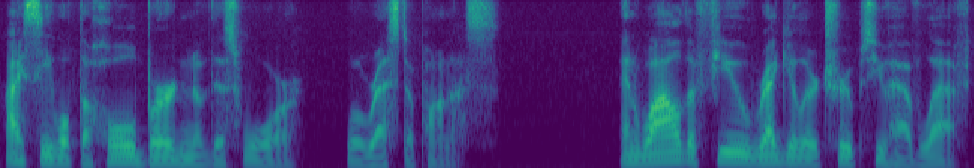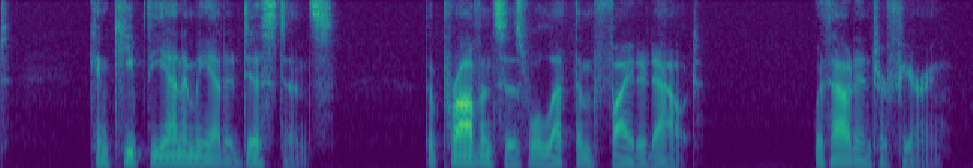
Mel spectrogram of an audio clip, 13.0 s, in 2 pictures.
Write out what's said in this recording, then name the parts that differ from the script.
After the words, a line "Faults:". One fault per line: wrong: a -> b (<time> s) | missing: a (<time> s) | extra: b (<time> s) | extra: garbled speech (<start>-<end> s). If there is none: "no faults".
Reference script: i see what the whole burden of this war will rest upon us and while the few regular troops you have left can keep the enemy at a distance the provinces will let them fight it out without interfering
i see what the whole burden of this war will rest upon us and while the few regular troops you have left can keep the enemy at a distance the provinces will let them fight it out without interfering
Faults:
no faults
